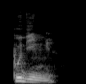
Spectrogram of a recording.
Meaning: any dish formed from putting the leftovers of a place such as a bakery together, and mixing them all into one
- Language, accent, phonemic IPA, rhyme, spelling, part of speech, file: French, France, /pu.diŋ/, -iŋ, pudding, noun, LL-Q150 (fra)-pudding.wav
